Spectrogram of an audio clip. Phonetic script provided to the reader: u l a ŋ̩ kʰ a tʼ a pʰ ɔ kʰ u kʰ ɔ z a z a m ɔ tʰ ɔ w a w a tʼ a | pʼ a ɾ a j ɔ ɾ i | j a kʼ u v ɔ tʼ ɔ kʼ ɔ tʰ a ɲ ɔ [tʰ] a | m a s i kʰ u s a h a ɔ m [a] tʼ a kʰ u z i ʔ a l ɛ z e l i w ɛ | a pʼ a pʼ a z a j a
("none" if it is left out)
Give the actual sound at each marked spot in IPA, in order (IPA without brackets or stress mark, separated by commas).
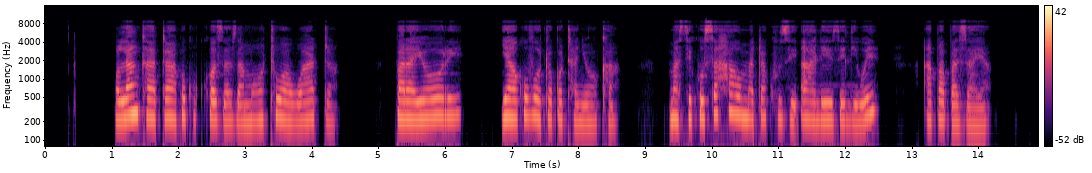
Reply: kʰ, a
